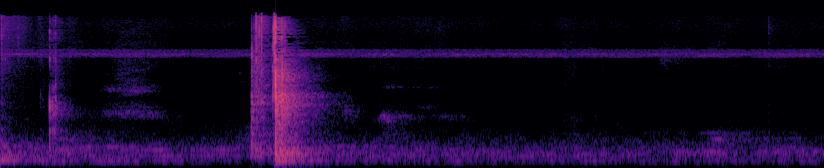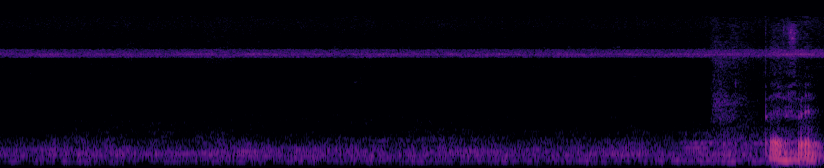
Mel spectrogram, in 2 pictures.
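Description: A single sharp knock about two seconds in from handling a jar of yellow paint on the table. After it there is only a low steady hum with faint handling noise, and a small click near the end.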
